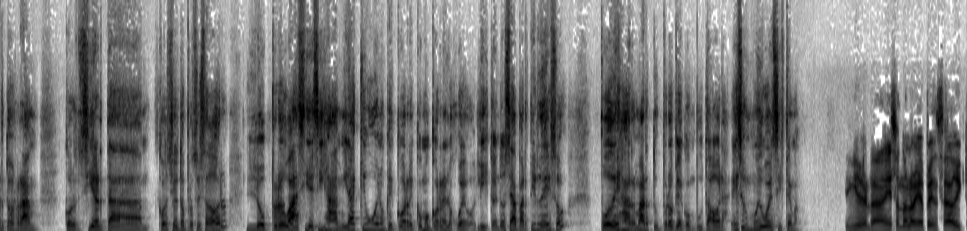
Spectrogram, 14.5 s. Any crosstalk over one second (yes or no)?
no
